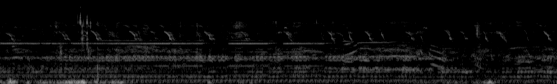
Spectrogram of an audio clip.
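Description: Birds chirping: many short, quick calls, over a faint steady hum that fades out near the end.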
